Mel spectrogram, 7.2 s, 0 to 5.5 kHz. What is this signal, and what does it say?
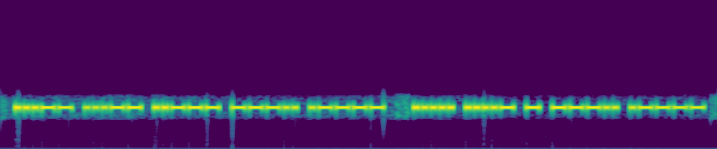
Morse code, heard as a keyed tone, about 28 wpm, 740 Hz, with radio noise. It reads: 33281 54T81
